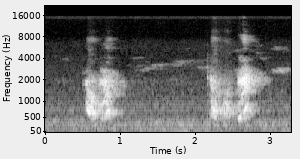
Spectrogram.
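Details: Male Indian ringneck parakeet trying loudly to learn Urdu words and phrases; two short bursts of garbled, speech-like syllables, each about half a second long and spaced under two seconds apart, over a quiet background.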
